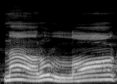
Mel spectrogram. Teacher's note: আলিফ টেনে পড়তে হবে না রু র পুর হবে না রুল আল্লাহ শব্দের লাম পুর হবে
